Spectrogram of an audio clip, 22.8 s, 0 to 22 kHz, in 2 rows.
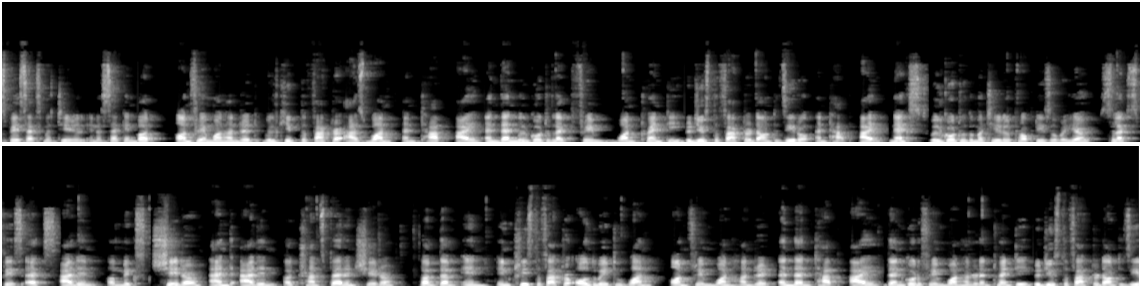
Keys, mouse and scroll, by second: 4.7 i, 5.8 click, 6.9-7.9 drag, 8.2 i, 8.8 click, 10.1 click, 11.1 click, 11.9 click, 11.9 scroll down 2, 12.4 shift+a, 14.1 shift+a, 15.5 click, 16.2-17.8 drag, 19.1 click, 20.1 i, 21.4 drag, 22.0 click.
